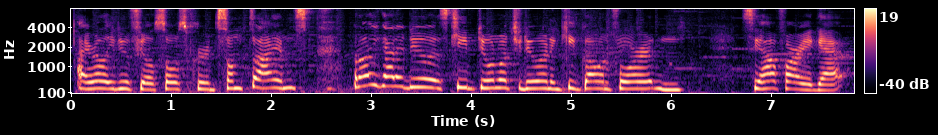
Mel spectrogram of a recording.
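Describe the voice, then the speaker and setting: A woman's voice: fairly high pitch, moderate pace, darkish tone, soft background music, rough recording. A woman livestreamer chatting casually in a candid, rambling, self-deprecating way, swearing freely. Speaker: video game livestreamer.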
